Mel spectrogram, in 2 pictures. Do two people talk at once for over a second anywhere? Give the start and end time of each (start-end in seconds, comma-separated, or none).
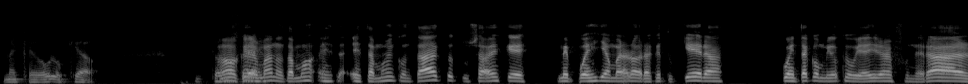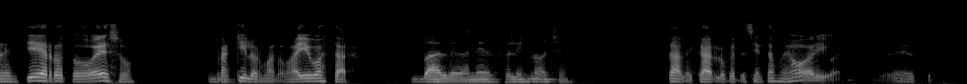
none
